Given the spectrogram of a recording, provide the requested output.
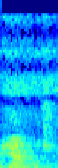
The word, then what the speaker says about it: ñangos: Hay una palabra indígena caribe que no se escribe así, se escribe con ñ, esto sí, Como sí, la ñangos. escribe con ñangos, Ok. pero se pronuncia más o menos así, como yangus.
